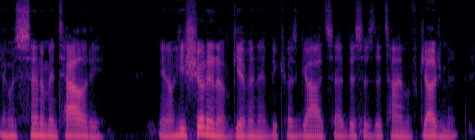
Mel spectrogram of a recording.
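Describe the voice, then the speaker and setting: A man speaks at a fairly quick pace and medium pitch. His intonation is monotone and flat. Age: 20s. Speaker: co-host. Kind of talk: casual chat. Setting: studio.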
